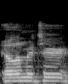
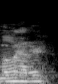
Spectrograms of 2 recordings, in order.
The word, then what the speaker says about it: Ilmater: But he was rescued by a paladin of, I can't really pronounce it, Illimeter or Ilmater. Ilmater.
